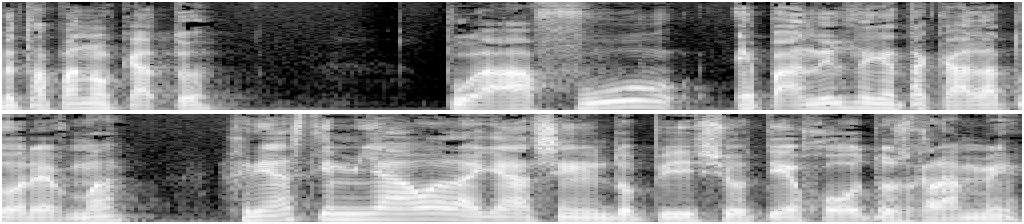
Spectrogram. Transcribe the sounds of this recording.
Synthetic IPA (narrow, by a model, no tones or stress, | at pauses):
me̞t̪ɐpɐno̞kɐt̪o̞ | puɐfue̞pɐnilθeʝɐt̪ɐkɐlɐt̪o̞ɾe̞vmɐ | xɾiɐst̪icemɲɐo̞ɾɐʝɐnɐsinit̪o̞piisio̞t̪ie̞xo̞ond̪o̞zɣɾɐmi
